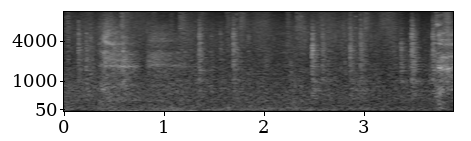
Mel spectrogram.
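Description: A wooden ladder knocks against a brick wall.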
